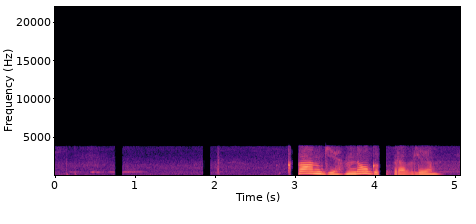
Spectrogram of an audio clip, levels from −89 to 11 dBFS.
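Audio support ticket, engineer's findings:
Bluetooth CVSD headset codec across whole clip: narrowband one-bit delta link, consistent with 64 kbit/s CVSD. Speech capped near 4 kHz, scratchy sibilants, slope-overload distortion on loud highs, granular hiss underneath.

Gap between chunks at 0.74, 1.84, 2.94 and 4.04 s: delivery in 1 s chunks. 100 ms silences at a regular interval, nothing lost.

Unconcealed Bluetooth headset packet loss at 3.60 s: what sounds like a single dropped headset packet, not concealed. Roughly 4 ms abrupt hole, speech briefly quieter on return.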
